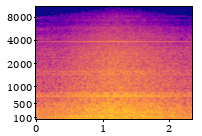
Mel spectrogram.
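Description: A loud, steady airplane engine drones continuously, a dense low roar with a faint high whine running through it and no voices.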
